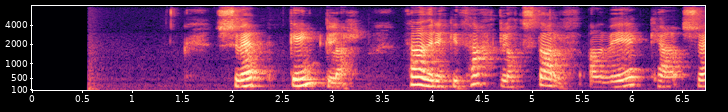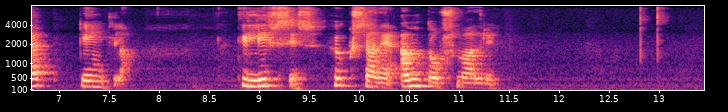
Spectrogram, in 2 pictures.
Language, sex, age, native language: Icelandic, female, 70-79, Icelandic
